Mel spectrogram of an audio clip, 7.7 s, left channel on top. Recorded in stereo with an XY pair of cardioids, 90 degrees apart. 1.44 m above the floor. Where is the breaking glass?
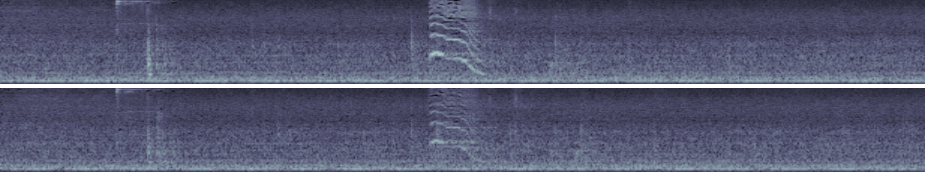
45° left, 7.5 m.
